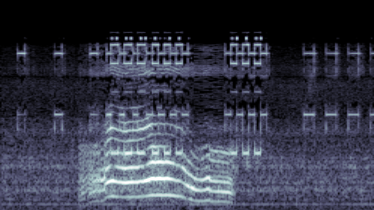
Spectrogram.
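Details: Oscar, a little Boston Terrier with epilepsy, howls to a Swatch watch's beeps: one steady two-second howl, slightly arching in pitch, framed by evenly repeated electronic beeps.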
